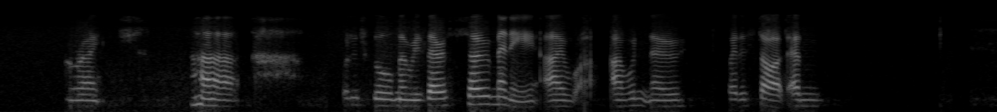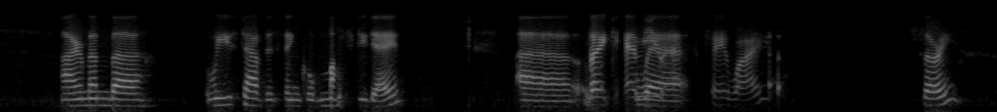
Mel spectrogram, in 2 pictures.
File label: RP; England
